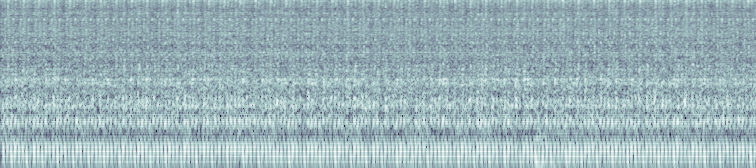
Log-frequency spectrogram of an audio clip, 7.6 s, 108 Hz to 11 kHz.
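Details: VW Sharan 7N 2.0 TDI common rail diesel (CFFB), cold start after new timing belt, injectors refitted and fuel lines drained without bleeding; light regular rattle about two per second over idle clatter; owner suspects tensioner pulley, not engine.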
